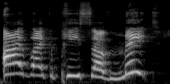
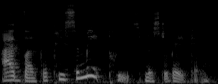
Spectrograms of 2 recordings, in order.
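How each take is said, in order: First: High, loud boom. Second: Soft, polite request; quietly. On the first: Mister Noisy booms at the butcher, booming. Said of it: "he boomed". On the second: Mister Noisy asks the butcher politely, quiet. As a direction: ask gently and politely. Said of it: "he said quietly". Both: Acted.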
